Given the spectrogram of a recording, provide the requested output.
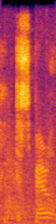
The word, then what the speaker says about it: D'Sparil: I've been calling him Despair, but I'm gonna start calling him Despair. I believe that sounds more right, actually. And it sounds like the word despair.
